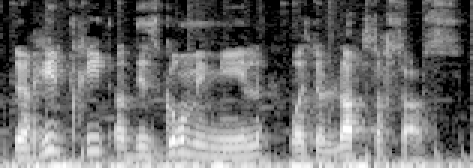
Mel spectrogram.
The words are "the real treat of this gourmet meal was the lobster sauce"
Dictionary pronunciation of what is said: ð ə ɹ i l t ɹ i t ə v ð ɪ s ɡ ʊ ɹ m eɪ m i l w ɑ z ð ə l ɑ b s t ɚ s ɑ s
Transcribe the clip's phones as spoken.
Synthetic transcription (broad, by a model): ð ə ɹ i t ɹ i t ə v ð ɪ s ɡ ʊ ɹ m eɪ m i l w ɑ z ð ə l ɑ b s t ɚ s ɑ s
